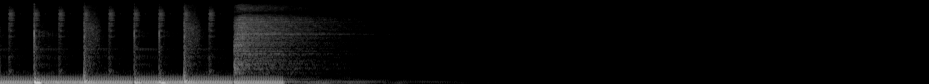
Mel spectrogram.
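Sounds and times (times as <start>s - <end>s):
blues bass line: 0.0s - 3.5s.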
